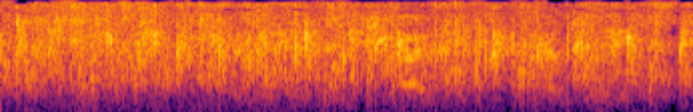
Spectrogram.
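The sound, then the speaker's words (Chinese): An audience of students at a live lecture on Taiwan's democratization applauds steadily to welcome the speaker, a dense, continuous wash of clapping that stays fairly loud and even throughout, with no voices standing out above it. “咱现场的即个，学员一个掌声欢迎，咱。”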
